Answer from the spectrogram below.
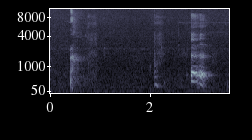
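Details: A little boy's triple sneeze: three short explosive bursts in quick succession, the last one loudest.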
